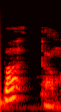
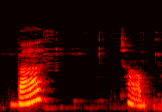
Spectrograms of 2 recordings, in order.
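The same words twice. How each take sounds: First: Said in the usual way. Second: "bath, tub" in two parts with a short pause; split into syllables. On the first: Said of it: "for two syllable words". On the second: Shown as a demonstration. Teacher repeats bathtub cut in parts, "bath, tub" syllable by syllable. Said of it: "you cut them two times, two parts".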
